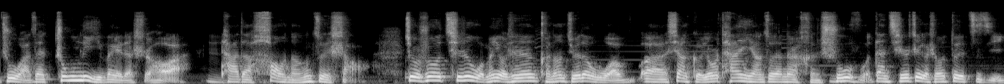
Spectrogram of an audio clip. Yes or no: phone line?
no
